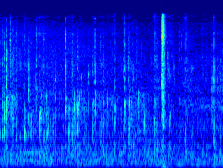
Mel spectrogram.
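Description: Faint outdoor background noise with scattered small crackles and one sharper click about one and a half seconds in.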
